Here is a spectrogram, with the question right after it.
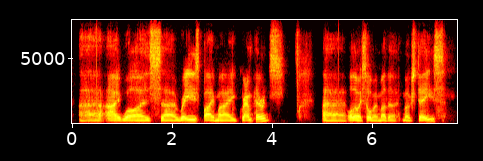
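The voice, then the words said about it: Northern English accent. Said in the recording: “your accent doesn't sound like it's Canadian ... I was born in a town called Grimsby in northeast England”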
